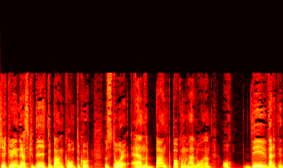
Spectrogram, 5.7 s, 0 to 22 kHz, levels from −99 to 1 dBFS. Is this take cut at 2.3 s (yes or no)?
no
